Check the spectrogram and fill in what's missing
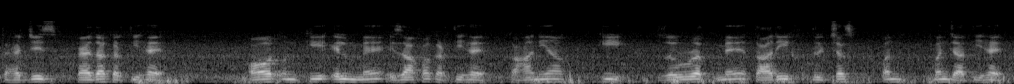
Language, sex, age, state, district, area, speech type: Urdu, male, 30-45, Delhi, North East Delhi, urban, spontaneous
